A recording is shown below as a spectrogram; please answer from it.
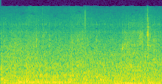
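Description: Low, steady rumble of wind buffeting a phone's microphone while walking, with a couple of faint ticks of footsteps on stone paving about halfway through and near the end.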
